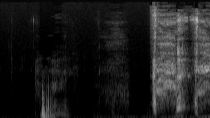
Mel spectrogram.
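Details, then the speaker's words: Adult coughing mid-lesson: one voiced cough, a softer breath, then a couple of louder cough-like bursts, with a sneeze said to follow; real spontaneous cough. "my apologies okay got it correct and now i'm gonna sneeze first i cough then i sneeze excuse me wow having a hard time"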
